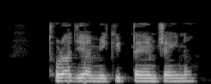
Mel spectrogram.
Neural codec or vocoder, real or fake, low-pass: none; real; 7.2 kHz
